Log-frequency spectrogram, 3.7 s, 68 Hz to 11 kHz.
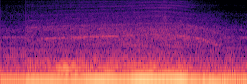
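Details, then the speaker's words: Porsche 944 after welding repairs, on the lift, needing a service: clean idle that rises smoothly on a blip and settles back evenly, no knocks or rattles; engine sounds fine and happy. "Sounds fine. Engine sounds very happy."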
